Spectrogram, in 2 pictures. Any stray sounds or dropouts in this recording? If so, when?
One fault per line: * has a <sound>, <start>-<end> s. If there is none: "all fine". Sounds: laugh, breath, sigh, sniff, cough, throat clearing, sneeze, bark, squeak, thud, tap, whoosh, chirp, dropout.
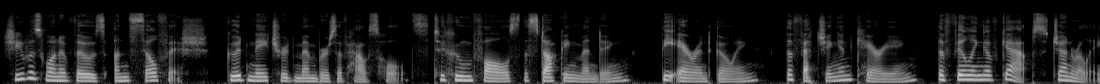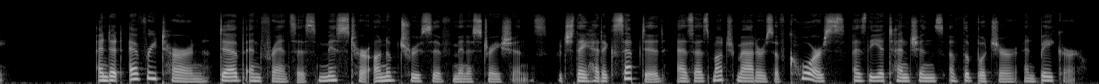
all fine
